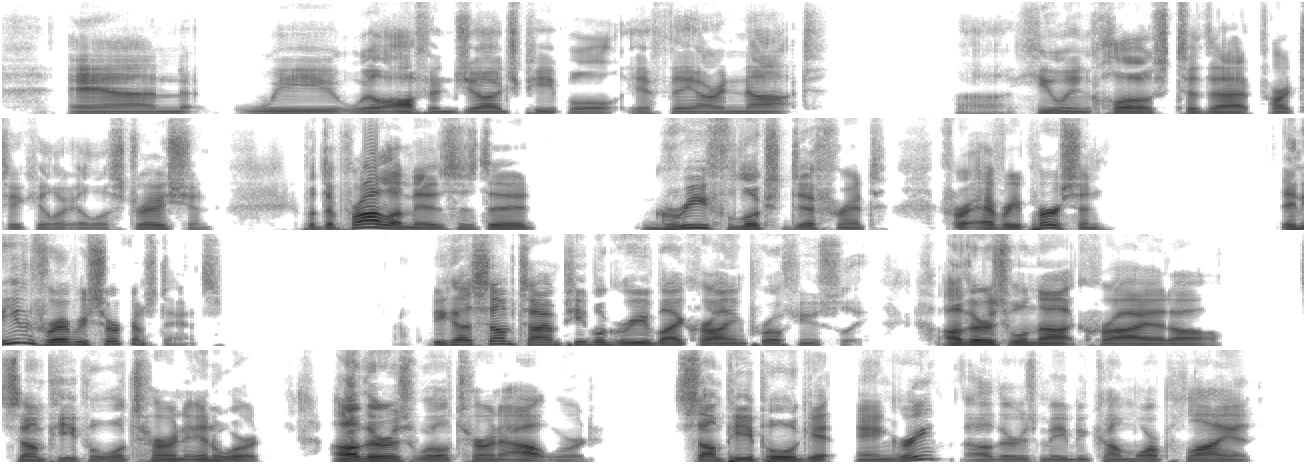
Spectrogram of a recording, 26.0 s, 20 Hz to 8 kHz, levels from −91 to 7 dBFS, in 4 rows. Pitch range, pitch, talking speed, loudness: 110-145 Hz, 125 Hz, 150 wpm, -20 LUFS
